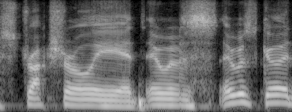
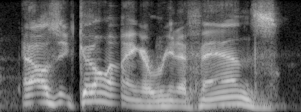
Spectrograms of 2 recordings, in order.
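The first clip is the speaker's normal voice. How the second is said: rock station DJ patter, rock jock radio voice; 3 semitones higher than usual. A program co-host introduces themselves to arena football fans in a rock jock radio voice. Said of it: "That's my new rock jock voice".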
